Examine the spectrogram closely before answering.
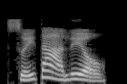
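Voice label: "随大溜", Mandarin Chinese; chinese-flashcards; hsk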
